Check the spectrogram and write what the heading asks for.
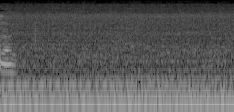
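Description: GMC Sierra pickup's engine idling steadily as the truck backs slowly up to the trailer hitch.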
